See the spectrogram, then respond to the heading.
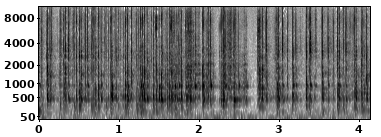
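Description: Long stiletto nails rapidly tap and scratch the plastic surface of a flat, thin, backlit rectangular LED tracing pad. The result is a fast, dense run of short, dry clicks and scrapes with little low end, a steady hollow ring near 460 Hz, and bright scratchy hiss on top.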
